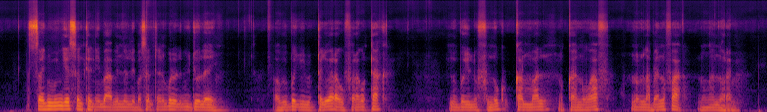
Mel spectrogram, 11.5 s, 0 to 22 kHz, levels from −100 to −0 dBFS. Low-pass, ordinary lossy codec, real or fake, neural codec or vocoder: none; none; fake; autoencoder, 48 kHz, 128 numbers a frame, DAC-VAE, trained on Japanese speech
